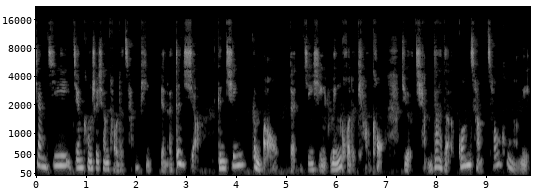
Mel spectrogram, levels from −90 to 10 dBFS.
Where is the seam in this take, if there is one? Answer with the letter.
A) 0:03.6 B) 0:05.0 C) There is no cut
B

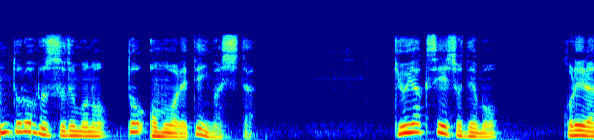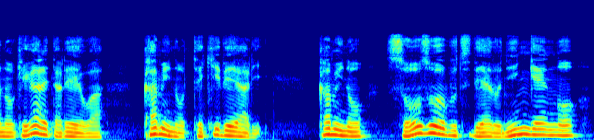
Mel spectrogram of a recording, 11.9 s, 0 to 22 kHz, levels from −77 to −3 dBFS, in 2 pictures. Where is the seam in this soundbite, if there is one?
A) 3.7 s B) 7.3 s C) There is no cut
C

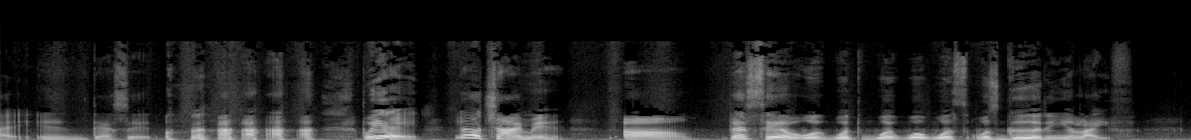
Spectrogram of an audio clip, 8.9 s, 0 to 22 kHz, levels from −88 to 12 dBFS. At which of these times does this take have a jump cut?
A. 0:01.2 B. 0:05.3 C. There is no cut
A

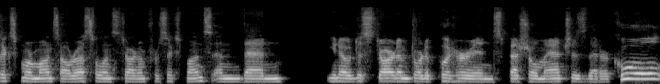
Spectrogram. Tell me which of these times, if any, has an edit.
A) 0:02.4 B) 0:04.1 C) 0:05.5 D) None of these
B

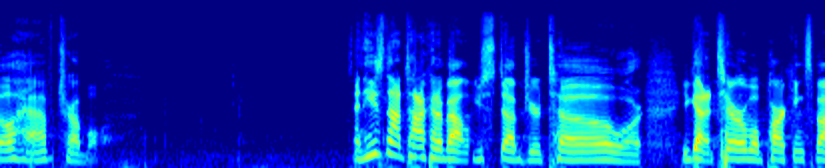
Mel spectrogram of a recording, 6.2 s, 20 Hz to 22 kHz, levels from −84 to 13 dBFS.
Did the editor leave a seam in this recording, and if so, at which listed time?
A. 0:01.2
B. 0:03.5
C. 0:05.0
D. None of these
B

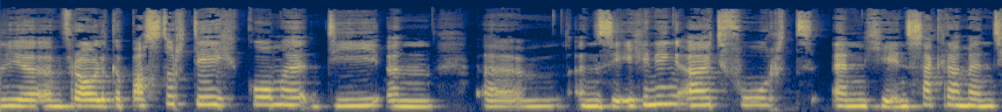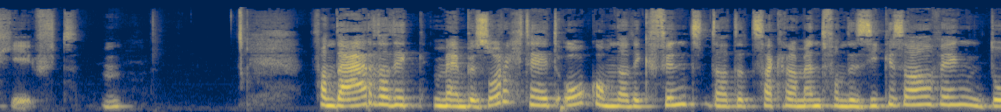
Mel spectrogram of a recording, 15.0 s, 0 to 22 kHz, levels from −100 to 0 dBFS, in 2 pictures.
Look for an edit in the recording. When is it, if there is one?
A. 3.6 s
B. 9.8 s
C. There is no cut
C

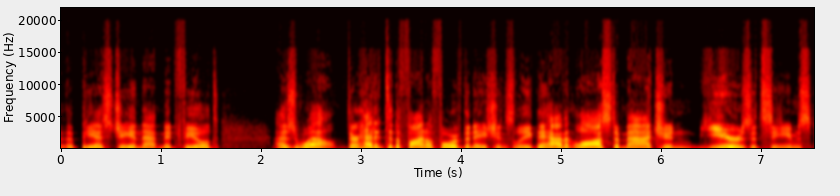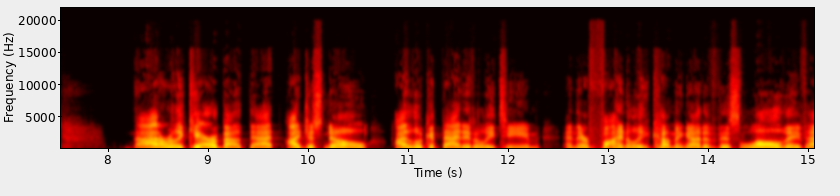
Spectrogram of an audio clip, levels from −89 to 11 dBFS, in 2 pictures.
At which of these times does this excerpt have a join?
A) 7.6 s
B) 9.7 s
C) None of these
C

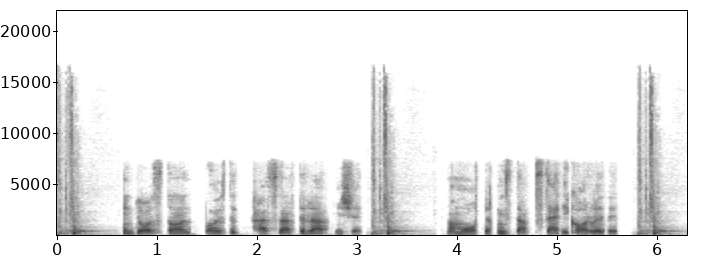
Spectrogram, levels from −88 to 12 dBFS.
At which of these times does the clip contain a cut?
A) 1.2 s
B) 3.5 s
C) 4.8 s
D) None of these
D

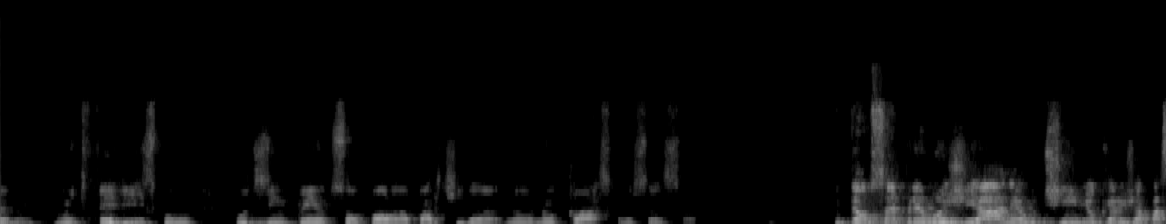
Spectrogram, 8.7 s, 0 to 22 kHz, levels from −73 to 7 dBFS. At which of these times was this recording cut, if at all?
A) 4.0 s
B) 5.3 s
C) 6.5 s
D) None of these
D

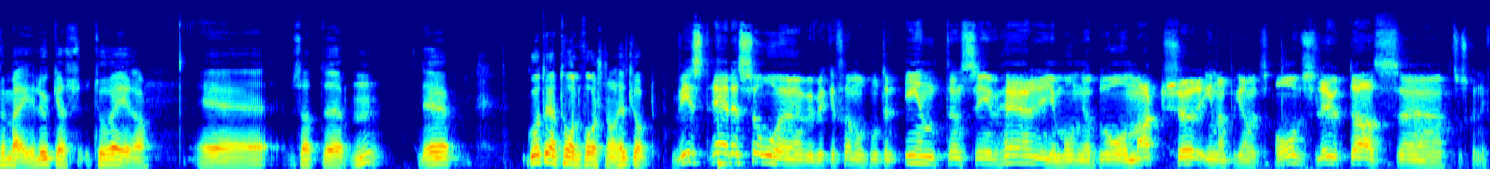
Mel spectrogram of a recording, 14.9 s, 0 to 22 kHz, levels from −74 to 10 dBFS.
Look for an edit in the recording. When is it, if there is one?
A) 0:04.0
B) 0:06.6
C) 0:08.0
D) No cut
B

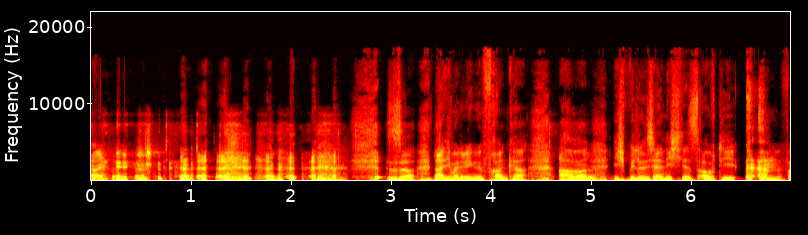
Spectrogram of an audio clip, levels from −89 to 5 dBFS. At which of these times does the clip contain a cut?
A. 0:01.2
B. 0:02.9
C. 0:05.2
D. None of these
D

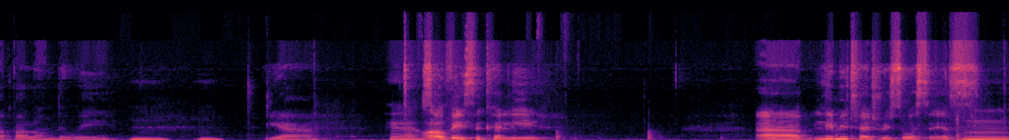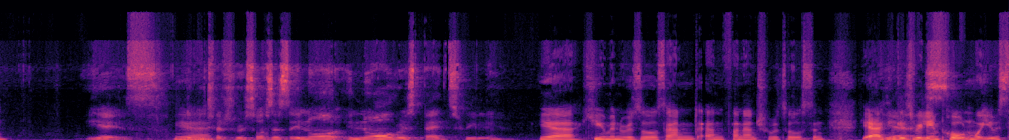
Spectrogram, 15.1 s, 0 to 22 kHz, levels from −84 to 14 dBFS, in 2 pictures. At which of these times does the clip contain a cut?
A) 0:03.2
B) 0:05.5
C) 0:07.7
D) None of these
D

